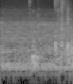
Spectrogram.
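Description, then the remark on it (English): Faint crinkling and clicking of a plastic water bottle being handled, a few soft crackles clustered toward the end, with no voices. “Sorry if you keep hearing my water bottle.”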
